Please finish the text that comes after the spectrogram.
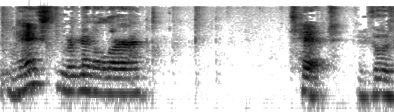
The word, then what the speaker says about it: Tet: It goes, it has it's pronounced T. It's the Tet.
